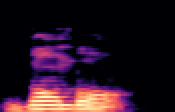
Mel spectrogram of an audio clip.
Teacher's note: n or an m that's exactly what you want to do we want to eliminate the sound of the in or m on its own it needs to be part of that vowel nasal vowel sound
